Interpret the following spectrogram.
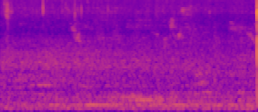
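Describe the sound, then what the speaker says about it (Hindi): Soft, low cooing of large pigeons murmurs steadily through the clip over a faint background hum, with a brief high chirp near the end. "आउट क्लास कबूतर हैं।"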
